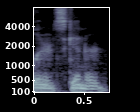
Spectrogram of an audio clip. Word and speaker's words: Lynyrd Skynyrd: 7, Kate Bush, Hounds of Love, and then the last pick for me is Lynyrd Skynyrd, pronounced Lynyrd Skynyrd.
